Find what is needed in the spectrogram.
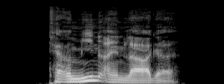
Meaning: time deposit
- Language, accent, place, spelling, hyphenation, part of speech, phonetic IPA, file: German, Germany, Berlin, Termineinlage, Ter‧min‧ein‧la‧ge, noun, [tɛʁˈmiːnaɪ̯nlaːɡə], De-Termineinlage.ogg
